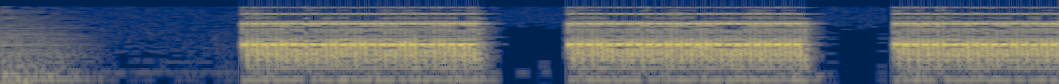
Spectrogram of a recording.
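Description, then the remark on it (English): A telephone rings in three loud, steady bursts of about a second and a half each, separated by short silences, with a bright, buzzy electronic tone. Nobody speaks. “Afraid to answer it?”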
